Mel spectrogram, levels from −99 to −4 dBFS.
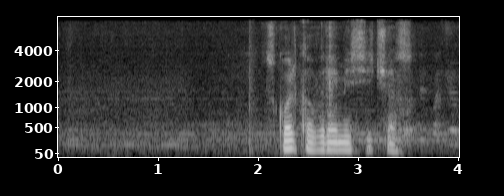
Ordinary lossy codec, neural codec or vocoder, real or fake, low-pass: AAC, 32 kbps; vocoder, 44.1 kHz, 128 mel bands, Pupu-Vocoder; fake; 7.2 kHz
